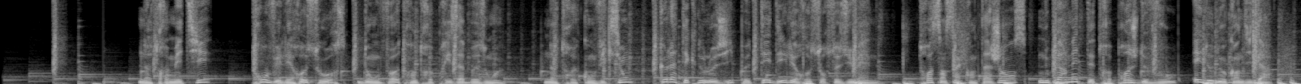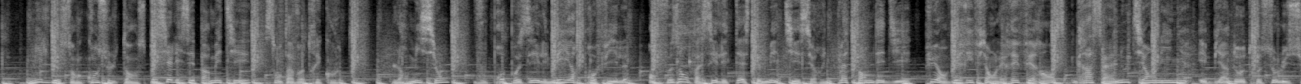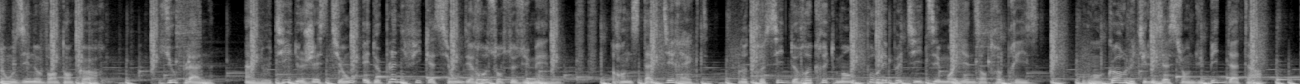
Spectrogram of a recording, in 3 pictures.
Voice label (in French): voix off homme fr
